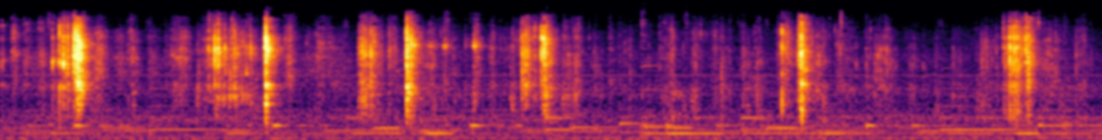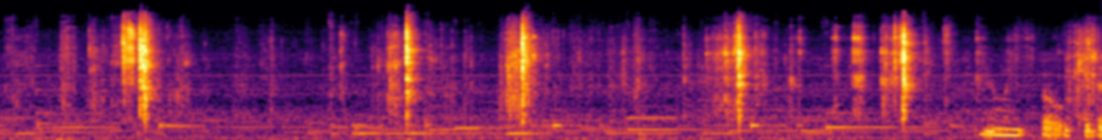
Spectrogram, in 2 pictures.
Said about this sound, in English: Keep trimming as I go here.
